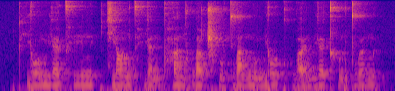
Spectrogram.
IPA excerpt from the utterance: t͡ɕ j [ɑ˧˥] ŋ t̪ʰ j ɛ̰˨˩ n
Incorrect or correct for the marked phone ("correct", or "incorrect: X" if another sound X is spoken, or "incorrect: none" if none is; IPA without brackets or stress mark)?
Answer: correct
